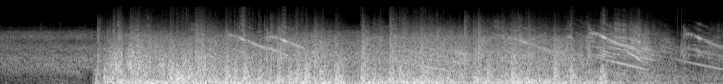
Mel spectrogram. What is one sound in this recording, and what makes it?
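Explosions boom and rumble in rapid succession.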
